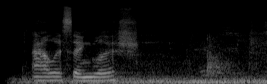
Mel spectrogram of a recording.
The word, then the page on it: Alice English: AL iss ING glish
